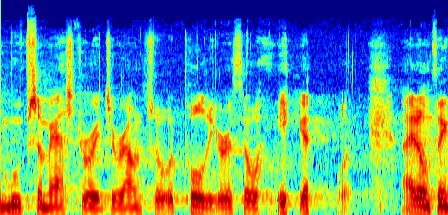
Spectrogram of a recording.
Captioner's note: laughs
